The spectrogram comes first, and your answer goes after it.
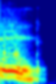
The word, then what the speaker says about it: ate: Muy bien, vas a pronunciar Eat ate. Ate. eight, Ate. eight. En este caso la A toma un sonido abierto, el cual va a sonar eight.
